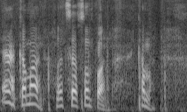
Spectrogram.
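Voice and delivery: gentle, soft, rhythmical sing-song. The speaker talks to her horse: soft voice. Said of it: "using a soft voice".

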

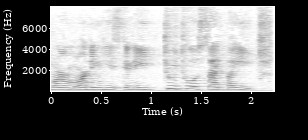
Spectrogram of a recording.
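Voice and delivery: put-on Québécois-style French Canadian accent. Joking about Canadian accents with another speaker, the speaker switches into a French Canadian accent. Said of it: "That's not Canadian, that's French".

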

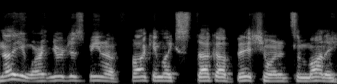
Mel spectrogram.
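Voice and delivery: plain

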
